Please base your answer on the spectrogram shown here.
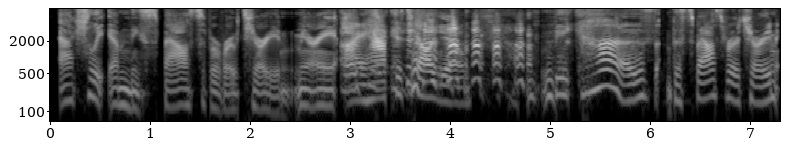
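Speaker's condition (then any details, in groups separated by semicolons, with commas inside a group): Cleft lip and palate; present since birth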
